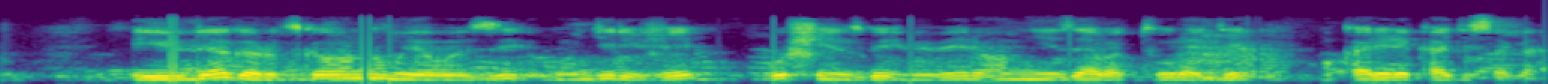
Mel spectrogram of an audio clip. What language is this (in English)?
Kinyarwanda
